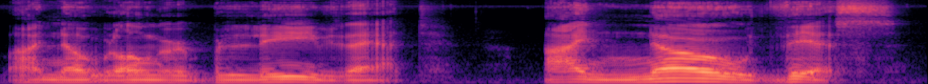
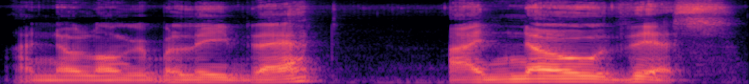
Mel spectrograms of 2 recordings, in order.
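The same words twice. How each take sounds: The two takes are said the same way.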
